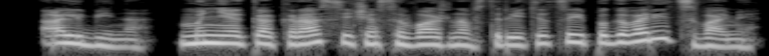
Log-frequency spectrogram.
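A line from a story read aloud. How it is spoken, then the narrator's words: Firm tone. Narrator (Russian): твердым тоном сказала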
